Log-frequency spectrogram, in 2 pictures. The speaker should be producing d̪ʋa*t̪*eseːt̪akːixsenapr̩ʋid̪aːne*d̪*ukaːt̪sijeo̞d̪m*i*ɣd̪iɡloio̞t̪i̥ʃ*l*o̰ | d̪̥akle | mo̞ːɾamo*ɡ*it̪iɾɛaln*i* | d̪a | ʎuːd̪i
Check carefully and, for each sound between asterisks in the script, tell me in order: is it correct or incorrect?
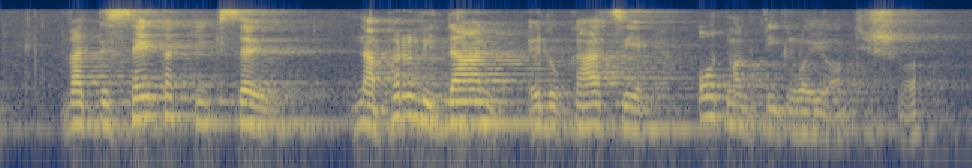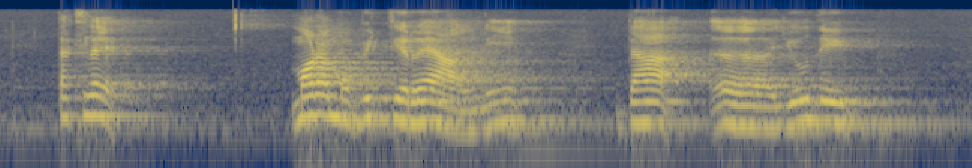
incorrect: d̪, correct, incorrect: a, correct, incorrect: b, correct

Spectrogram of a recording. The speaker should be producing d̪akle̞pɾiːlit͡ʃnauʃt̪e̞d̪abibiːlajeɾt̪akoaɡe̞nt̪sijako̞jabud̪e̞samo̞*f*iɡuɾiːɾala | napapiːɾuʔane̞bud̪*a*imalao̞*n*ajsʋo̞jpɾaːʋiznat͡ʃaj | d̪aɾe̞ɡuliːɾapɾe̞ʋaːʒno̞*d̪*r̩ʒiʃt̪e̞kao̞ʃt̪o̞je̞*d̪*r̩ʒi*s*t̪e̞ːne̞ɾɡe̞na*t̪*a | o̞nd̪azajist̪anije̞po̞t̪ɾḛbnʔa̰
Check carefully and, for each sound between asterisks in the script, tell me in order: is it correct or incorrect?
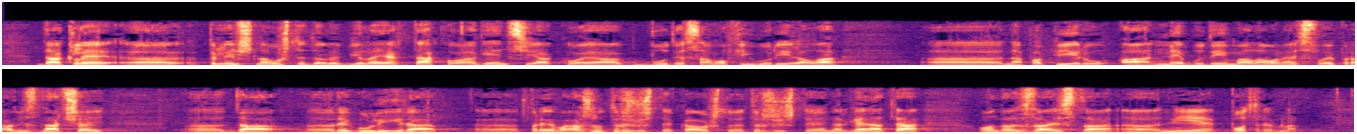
correct, incorrect: e, correct, incorrect: t̪, incorrect: t̪, incorrect: ʃ, correct

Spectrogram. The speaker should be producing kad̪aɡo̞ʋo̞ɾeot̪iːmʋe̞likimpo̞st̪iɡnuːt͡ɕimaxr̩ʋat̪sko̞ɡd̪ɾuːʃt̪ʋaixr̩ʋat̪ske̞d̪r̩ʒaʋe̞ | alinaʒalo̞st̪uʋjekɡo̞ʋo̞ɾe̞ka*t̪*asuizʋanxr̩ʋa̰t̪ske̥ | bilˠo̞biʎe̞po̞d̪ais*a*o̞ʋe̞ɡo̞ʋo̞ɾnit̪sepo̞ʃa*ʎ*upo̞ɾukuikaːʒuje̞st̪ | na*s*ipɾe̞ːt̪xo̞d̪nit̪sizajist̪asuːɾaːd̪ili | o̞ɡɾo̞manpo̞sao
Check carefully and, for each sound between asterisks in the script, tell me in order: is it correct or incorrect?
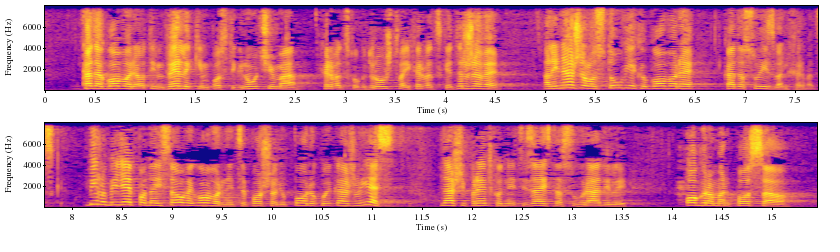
incorrect: d̪, correct, correct, incorrect: ʃ

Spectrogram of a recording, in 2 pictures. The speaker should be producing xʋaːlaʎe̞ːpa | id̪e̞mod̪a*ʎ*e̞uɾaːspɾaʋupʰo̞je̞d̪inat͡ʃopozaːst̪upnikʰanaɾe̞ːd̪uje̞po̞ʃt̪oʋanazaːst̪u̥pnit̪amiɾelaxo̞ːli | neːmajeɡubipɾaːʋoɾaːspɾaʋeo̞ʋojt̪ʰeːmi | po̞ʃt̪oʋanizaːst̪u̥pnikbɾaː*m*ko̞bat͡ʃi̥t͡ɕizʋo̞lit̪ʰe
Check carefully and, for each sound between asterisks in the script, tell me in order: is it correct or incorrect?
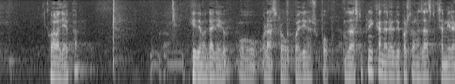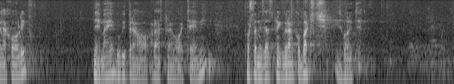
correct, incorrect: ŋ

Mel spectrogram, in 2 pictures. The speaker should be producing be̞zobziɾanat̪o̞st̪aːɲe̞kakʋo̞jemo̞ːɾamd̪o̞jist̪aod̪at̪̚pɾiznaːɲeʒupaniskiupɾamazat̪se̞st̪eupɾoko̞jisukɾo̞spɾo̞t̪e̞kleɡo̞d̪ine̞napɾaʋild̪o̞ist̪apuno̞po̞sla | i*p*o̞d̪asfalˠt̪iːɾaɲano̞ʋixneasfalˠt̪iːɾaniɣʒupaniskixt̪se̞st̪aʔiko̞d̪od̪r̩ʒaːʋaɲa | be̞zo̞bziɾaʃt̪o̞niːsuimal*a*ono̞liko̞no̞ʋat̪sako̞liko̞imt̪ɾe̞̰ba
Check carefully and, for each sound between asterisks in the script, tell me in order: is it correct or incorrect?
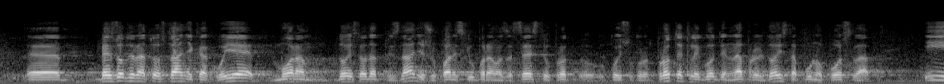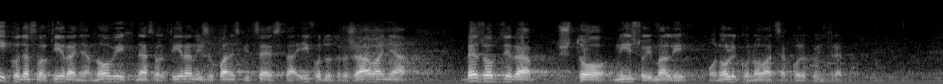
incorrect: k, incorrect: i

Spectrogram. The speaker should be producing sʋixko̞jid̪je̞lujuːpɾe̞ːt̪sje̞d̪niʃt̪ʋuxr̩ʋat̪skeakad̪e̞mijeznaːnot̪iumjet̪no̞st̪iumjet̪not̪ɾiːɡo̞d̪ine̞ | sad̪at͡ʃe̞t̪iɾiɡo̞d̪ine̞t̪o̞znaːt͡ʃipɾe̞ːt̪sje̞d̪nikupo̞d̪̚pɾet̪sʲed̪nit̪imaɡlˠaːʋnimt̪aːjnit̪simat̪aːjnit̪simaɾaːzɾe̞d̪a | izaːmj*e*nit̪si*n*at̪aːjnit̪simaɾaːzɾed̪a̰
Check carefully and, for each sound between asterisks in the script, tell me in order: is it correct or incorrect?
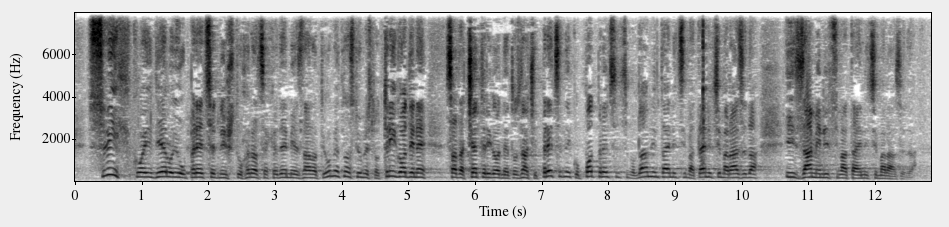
correct, incorrect: m

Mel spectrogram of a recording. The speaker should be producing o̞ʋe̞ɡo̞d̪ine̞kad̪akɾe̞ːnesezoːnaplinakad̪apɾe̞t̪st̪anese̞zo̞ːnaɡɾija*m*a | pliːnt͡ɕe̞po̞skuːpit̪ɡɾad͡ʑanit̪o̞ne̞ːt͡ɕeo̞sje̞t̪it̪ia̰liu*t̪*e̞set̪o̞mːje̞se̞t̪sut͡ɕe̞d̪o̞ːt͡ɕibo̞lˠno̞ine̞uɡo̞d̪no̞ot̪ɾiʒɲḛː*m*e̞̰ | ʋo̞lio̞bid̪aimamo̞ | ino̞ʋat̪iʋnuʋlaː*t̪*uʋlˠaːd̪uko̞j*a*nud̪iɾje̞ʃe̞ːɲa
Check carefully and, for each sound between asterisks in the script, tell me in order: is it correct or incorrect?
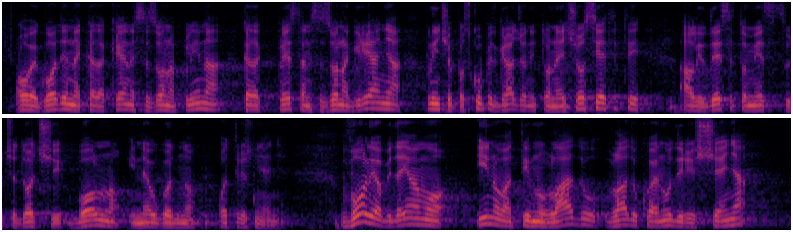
incorrect: ɲ, incorrect: d̪, incorrect: ɲ, incorrect: d̪, correct

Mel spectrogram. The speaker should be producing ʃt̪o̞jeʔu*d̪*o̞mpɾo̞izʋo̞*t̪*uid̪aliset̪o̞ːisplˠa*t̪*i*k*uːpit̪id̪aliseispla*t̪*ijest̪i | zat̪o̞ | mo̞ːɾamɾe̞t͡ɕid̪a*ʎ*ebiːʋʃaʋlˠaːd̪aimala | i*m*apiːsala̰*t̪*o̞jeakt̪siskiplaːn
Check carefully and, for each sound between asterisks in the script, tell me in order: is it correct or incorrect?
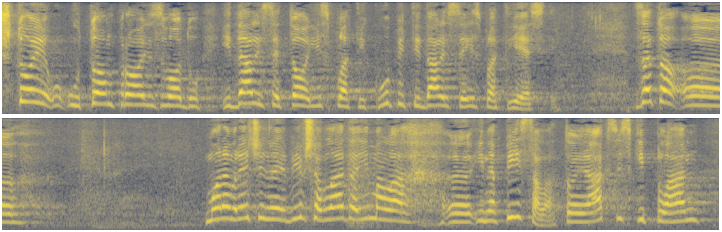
incorrect: t̪, incorrect: d̪, correct, correct, correct, incorrect: j, incorrect: n, correct

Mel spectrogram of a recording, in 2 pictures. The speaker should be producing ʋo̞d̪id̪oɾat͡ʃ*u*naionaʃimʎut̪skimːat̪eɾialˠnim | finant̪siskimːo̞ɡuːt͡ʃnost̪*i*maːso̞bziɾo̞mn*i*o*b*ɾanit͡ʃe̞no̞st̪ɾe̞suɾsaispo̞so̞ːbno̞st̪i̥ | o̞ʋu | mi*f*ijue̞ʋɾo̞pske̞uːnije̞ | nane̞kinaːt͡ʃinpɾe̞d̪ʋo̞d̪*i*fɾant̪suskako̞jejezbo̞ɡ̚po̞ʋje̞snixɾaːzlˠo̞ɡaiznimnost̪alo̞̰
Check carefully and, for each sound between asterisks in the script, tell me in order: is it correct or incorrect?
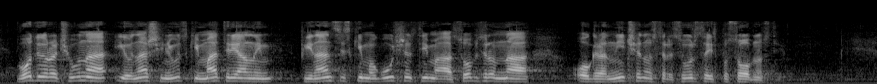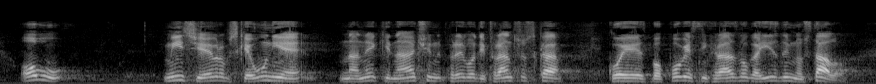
incorrect: uː, correct, incorrect: a, incorrect: ɡ, incorrect: s, correct

